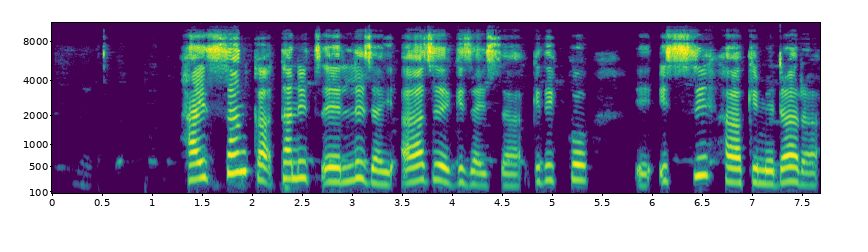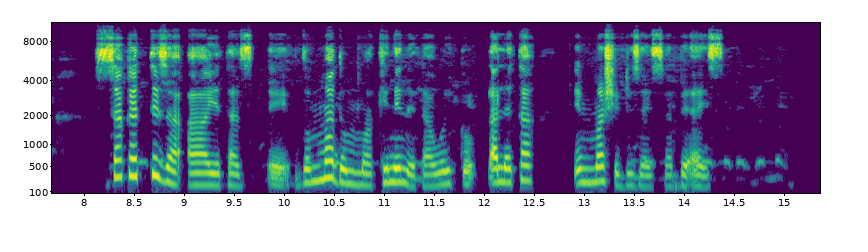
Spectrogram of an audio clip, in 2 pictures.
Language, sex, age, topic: Gamo, female, 25-35, government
